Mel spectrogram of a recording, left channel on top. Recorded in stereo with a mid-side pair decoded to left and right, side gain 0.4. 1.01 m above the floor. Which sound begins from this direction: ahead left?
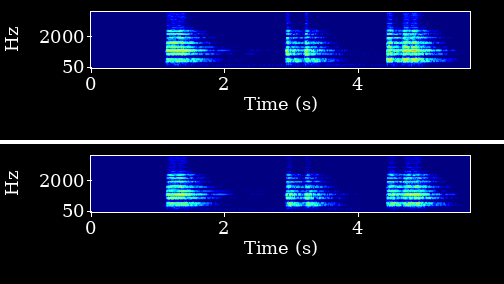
A car horn, at 1.1 s.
